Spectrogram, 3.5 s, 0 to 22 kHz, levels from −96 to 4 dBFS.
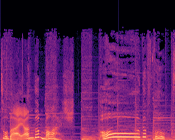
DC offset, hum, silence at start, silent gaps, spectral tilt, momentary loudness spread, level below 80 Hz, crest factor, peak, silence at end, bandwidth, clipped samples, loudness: under 0.1%; none; 0 s; none; -5.5 dB/octave; 20 LU; -32 dBFS; 12 dB; 0 dBFS; 0 s; 17 kHz; under 0.1%; -11 LUFS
